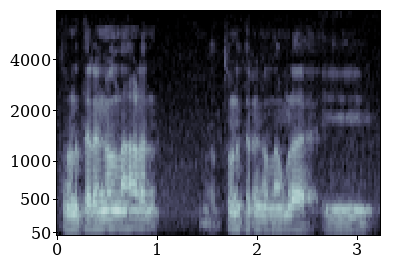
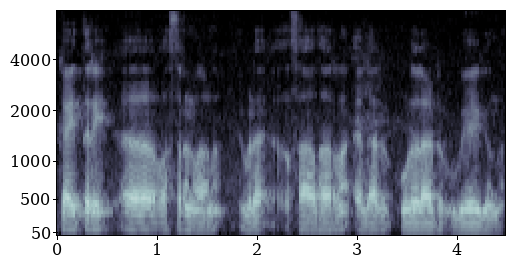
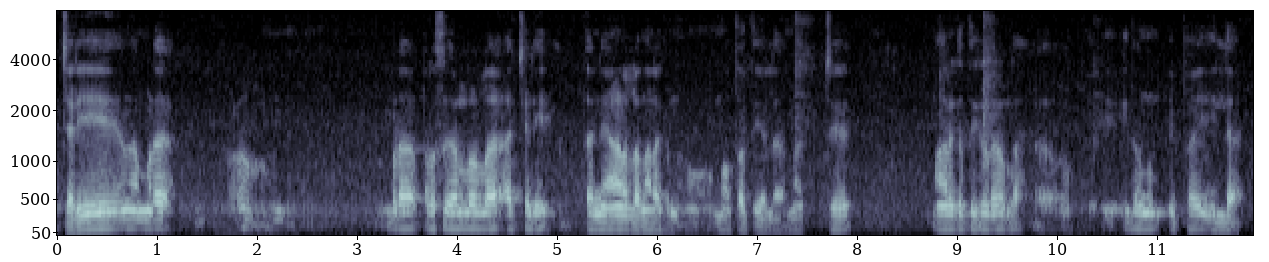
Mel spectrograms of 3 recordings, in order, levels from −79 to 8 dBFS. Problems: constant background noise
